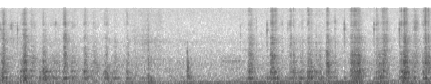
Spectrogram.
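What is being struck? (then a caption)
Black-coated copper foil scratch art board scratched with a metal stylus. A red-handled, metal-tipped stylus scratches across a flat, black-coated copper foil scratch art board. Quiet, dry scratching comes in a quick series of short, bright strokes over a faint steady low hum, each stroke dying away almost at once.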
